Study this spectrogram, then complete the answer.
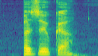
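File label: "bazooka", US English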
